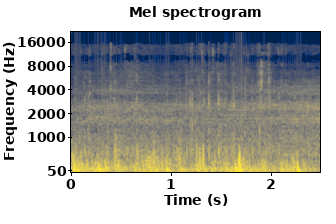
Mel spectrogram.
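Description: Wind buffeting the microphone in uneven low gusts, with one stronger thump near the end.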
